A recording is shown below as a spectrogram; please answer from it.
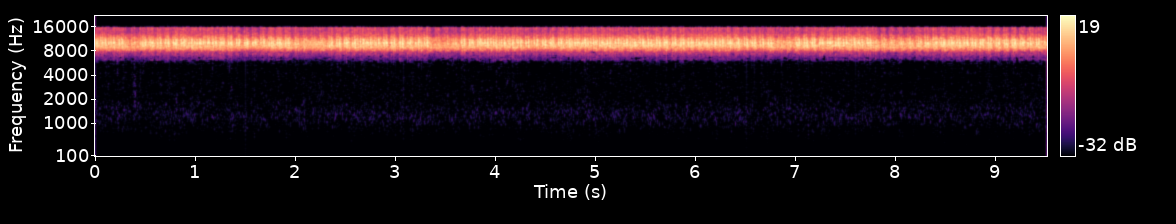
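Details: Unbroken high-pitched cricket chirping, a bright, rapidly pulsing drone with a brief dip in loudness near the middle, otherwise uniform and free of other sounds.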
